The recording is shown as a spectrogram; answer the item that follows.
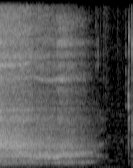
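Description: A man's long, breathy exhale, a sigh that fades out after about a second and a half.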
